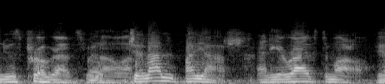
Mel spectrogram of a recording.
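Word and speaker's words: Celal Bayar: Jalal Bayar.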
